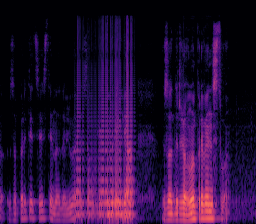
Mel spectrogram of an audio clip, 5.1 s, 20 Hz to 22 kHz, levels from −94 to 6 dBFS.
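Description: Right after "zaprti cesti", from 1.47 to 2.75 s, the speech turns into a stiff, metallic buzz pitched at 200 Hz that only loosely tracks the words. That's robotic sound from repeated short buffers, likely from roughly half the audio being replaced by repeats of a 5 ms slice.

Then the microphone volume gets stepped up twice. At 2.13 s the level jumps by about 9 dB, and at 3.66 s by about 6 dB more. The voice and the background rise together each time, because the input gain itself was raised.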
